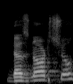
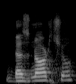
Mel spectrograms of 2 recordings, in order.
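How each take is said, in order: Both takes have the same delivery.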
